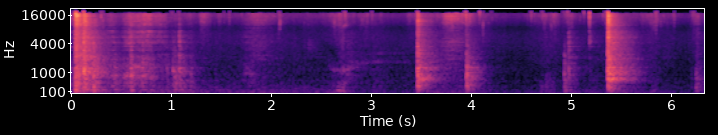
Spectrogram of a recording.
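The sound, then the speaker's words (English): Wooden spoon breaking an ingredient into pieces in a pan for a pasta dish, heard as a few sharp, irregular knocks and scrapes spread among quieter kitchen clatter. “Now, the way it's used in this recipe, you kind of have to grab a wooden spoon or something and break it into pieces.”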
